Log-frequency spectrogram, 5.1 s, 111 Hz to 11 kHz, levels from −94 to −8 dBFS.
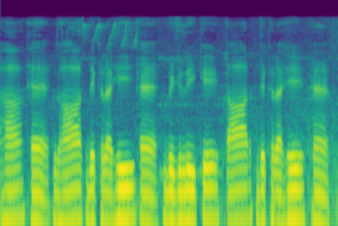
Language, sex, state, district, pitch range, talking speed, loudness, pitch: Hindi, male, Uttar Pradesh, Hamirpur, 110-120 Hz, 165 wpm, -15 LUFS, 115 Hz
